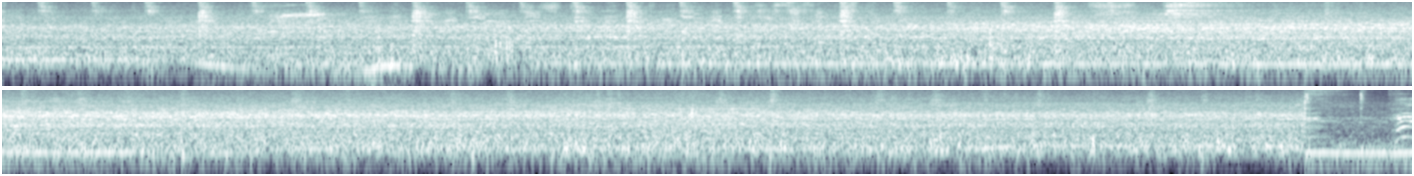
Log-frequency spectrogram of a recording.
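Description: Steady road and engine noise heard from inside a car cruising on a freeway, with a low, even hum under the tyre noise.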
